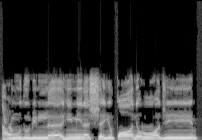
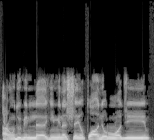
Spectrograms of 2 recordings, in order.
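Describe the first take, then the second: First: The recitation is at a moderate, medium pace. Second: The recitation is fast, with short vowels. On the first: "Pada yang sedang" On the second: "Ada yang lebih cepat lagi hadar"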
